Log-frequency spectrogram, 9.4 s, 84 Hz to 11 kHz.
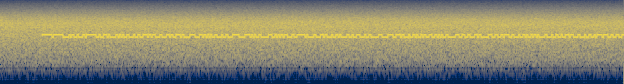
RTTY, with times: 1.5-1.9 LES
2.1-3.3 CANCONS
3.4-4.9 MOSTRAVEN
5.1-5.4 EL
5.6-6.1 TOC
6.2-7.7 DISTINTIU
7.9-8.2 DE
8.4-8.7 LA
8.9-9.4 …

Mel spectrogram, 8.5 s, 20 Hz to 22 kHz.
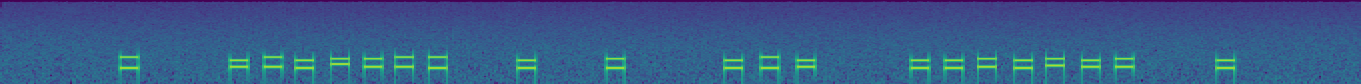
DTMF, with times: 0.7-0.9 3
1.4-2.8 4610563
3.2-3.3 1
3.8-3.9 2
4.5-5.1 134
5.7-7.1 1151845
7.6-7.7 1

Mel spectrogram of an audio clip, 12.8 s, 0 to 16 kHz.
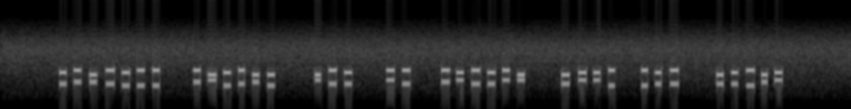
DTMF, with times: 0.9-2.4 5976233
2.9-4.1 9*2671
4.7-5.3 *65
5.8-6.1 #6
6.6-7.9 9065#*
8.4-9.2 4003
9.6-10.2 356
10.7-11.7 45370

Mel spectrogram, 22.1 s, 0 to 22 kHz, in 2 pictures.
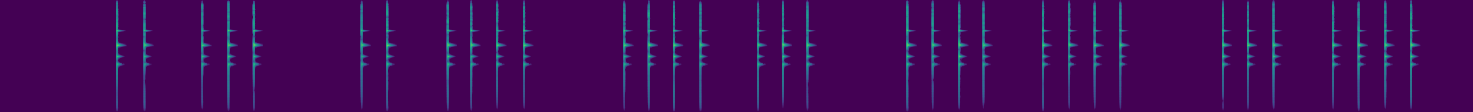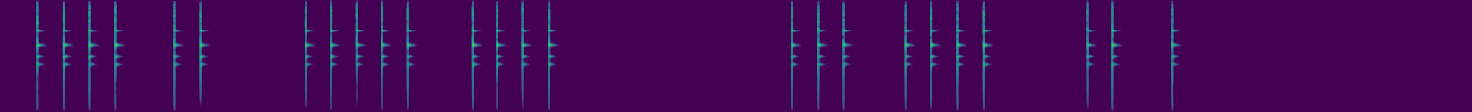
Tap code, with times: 0.9-15.2 HISTORY
17.0-19.9 OF

